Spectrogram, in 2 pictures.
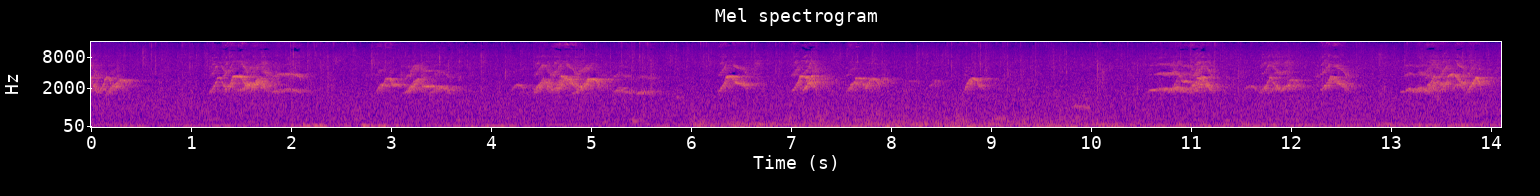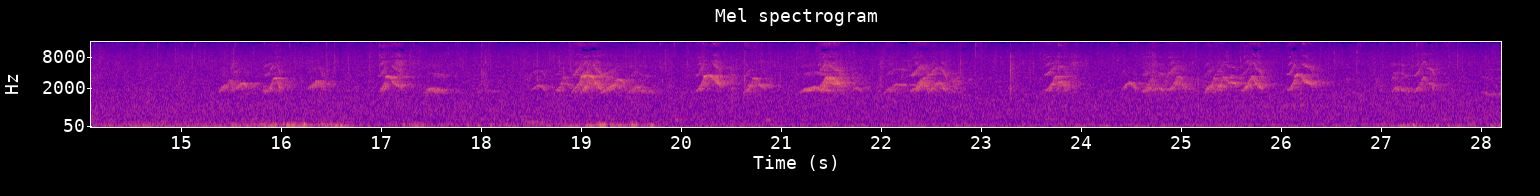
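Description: Steady rain falling, with clusters of short, high bird chirps every second or two.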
